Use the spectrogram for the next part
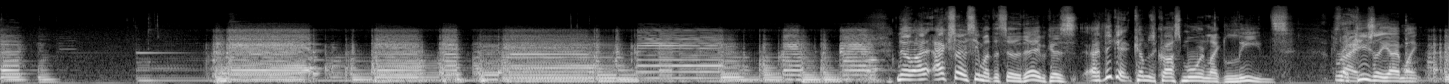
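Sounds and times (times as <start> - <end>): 
soft instrument tones through a distortion effects pedal: 0.0 - 9.0
speech: 9.0 - 14.4.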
